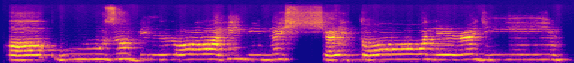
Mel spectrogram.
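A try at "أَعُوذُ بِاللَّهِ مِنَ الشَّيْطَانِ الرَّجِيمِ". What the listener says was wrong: اور ابھی بھی جیسے اعوذ، ٹھیک ہے؟ عین اور حمزہ کو الگ الگ کرنا ہے.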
